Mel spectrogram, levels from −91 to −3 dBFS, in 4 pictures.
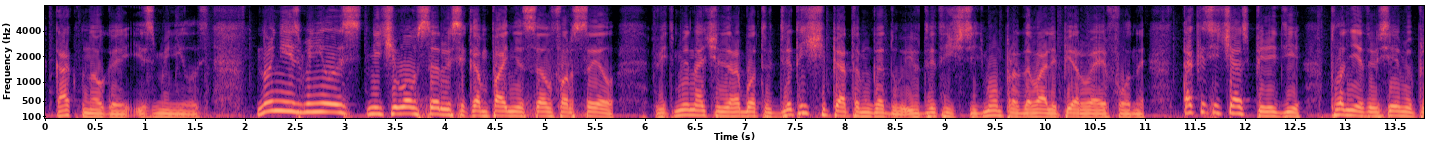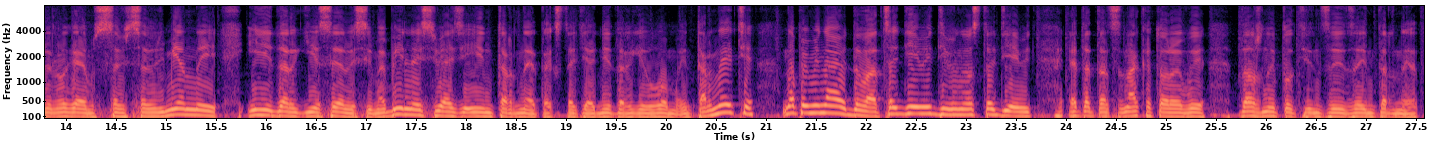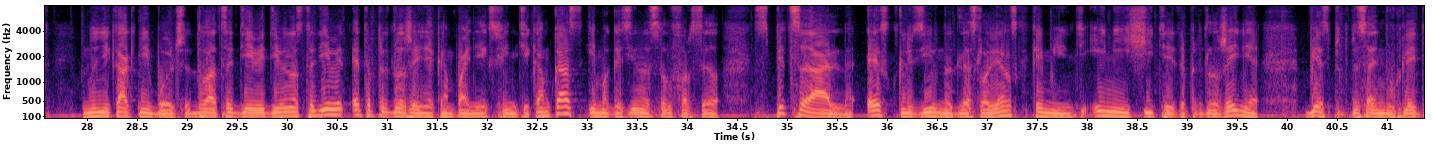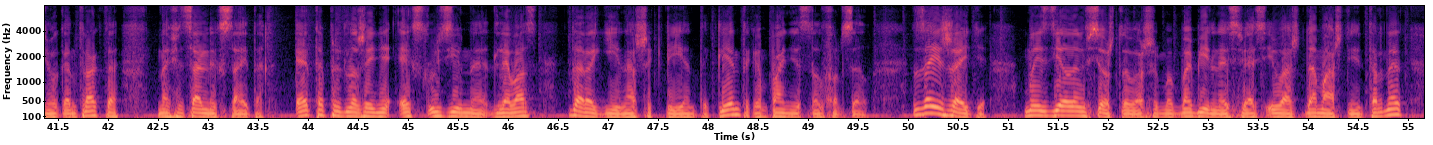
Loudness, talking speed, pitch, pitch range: -25 LUFS, 125 wpm, 105 Hz, 90-125 Hz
